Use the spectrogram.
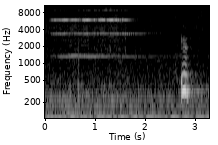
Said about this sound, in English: He stops, reads a stenciled inscription on it, and then angrily enters an apartment building and rings a doorbell marked Superintendent.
